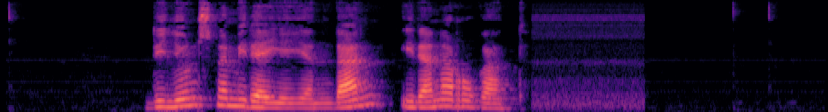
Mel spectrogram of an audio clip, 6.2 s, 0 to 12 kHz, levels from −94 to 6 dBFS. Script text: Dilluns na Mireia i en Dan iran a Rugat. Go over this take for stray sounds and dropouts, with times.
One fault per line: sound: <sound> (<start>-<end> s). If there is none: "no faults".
no faults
